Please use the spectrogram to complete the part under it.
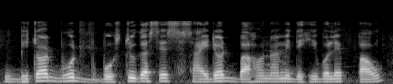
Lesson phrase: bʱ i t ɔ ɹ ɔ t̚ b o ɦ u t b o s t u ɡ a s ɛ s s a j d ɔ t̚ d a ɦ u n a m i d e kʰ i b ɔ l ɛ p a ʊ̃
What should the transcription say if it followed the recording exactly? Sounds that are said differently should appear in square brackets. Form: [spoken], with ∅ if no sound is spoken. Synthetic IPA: bʱ i t ɔ ɹ ɔ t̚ b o ɦ u t b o s t u ɡ a s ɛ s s a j d ɔ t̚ [b] a ɦ [ɔ] n a m i d e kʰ i b ɔ l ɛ p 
